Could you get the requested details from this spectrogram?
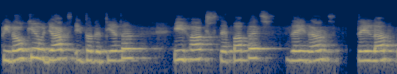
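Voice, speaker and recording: Woman storyteller, high voice, simple children's narration, dull echoey audio. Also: fairly even intonation, background noise. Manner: simple, clear and deliberate. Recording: echoey muffled room.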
